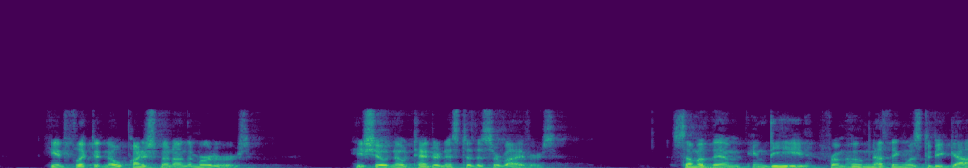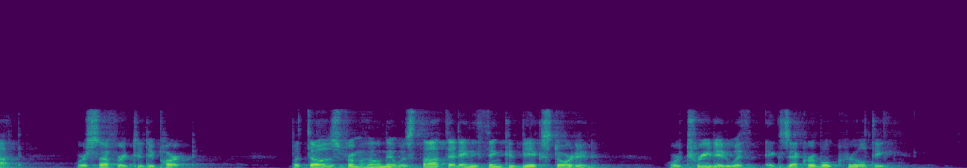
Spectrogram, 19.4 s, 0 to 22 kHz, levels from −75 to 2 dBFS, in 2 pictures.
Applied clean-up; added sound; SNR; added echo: none; none; none; reverberation time 0.7 s.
